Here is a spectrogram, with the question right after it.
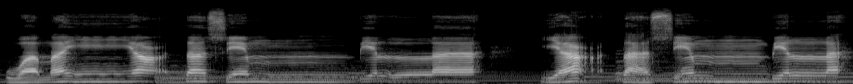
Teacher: jika ada mim mati menghadapi huruf ba, maka membacanya harus digunahkan. Harus ada yang masuk ke hidung. Dan itu disebut ihfa syafawi. · apabila mim sukun menghadapi huruf ba maka membacanya harus gunah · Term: ikhfa syafawi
